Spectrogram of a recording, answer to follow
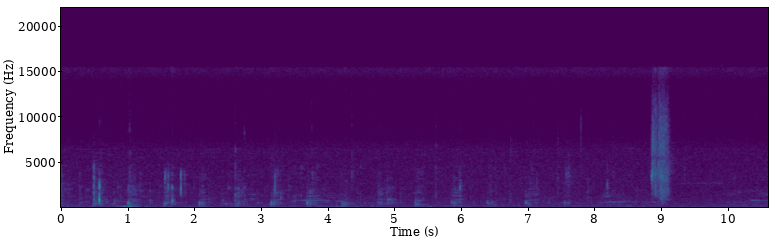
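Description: Near silence with faint, irregular clicks and rustles, and one brief louder rustle about nine seconds in.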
